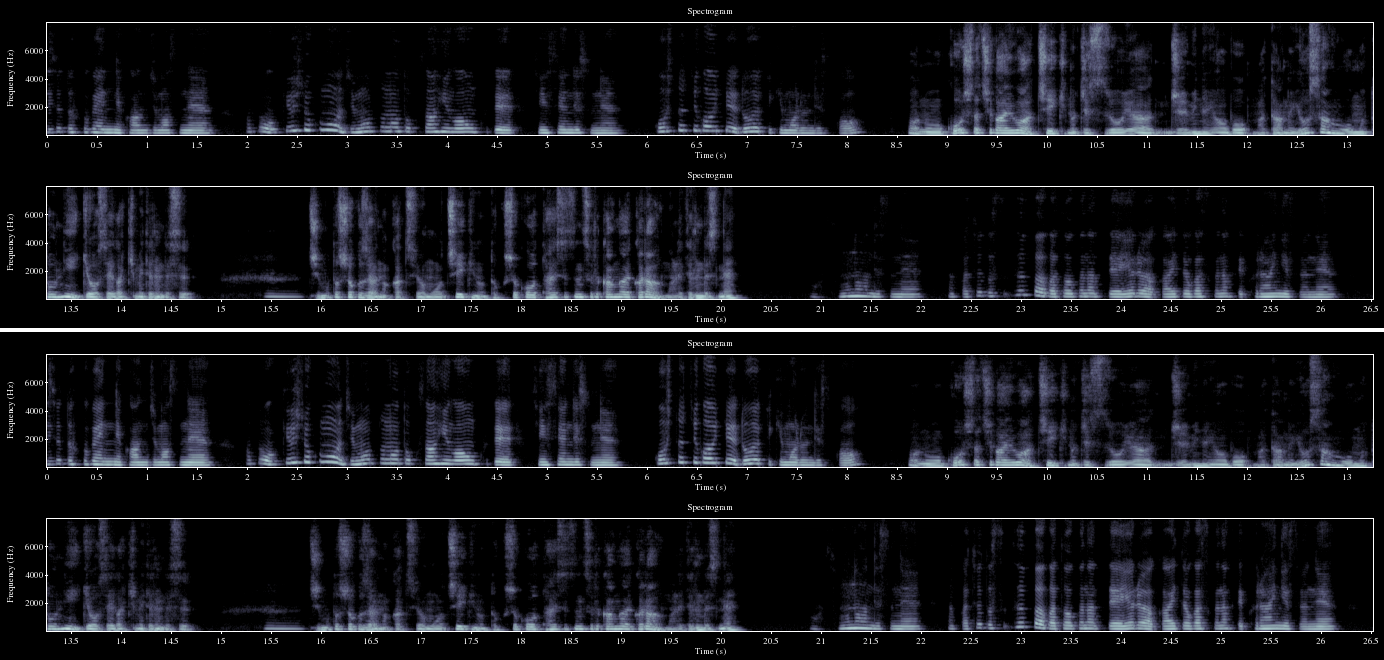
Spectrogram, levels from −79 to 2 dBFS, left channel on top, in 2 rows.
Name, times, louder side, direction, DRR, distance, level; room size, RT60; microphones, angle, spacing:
voice 1, 0.0-1.6 2.1-4.7 4.9-5.7 6.1-6.2 6.6-8.1 15.4-15.8 20.9-22.0 22.6-26.1, right 2 dB, 35° right, 0.3 m, -26 dB
voice 2, 8.6-14.7 15.9-20.2, left 2 dB, 65° left, 0.6 m, -24 dB
2.6 x 2.3 x 2.8 m
head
